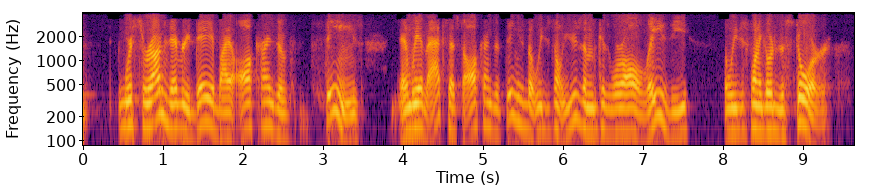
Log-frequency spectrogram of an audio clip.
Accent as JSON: {"language": "English", "region": "Missouri", "country": "United States", "said": "In my state, it's no secret on your show that I'm from Missouri"}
